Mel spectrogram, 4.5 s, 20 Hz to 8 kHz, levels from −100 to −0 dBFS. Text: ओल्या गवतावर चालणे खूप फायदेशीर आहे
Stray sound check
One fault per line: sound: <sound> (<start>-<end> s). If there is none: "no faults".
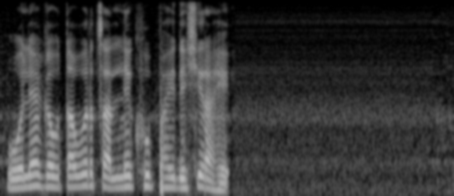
no faults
